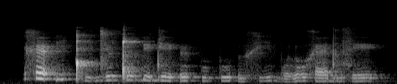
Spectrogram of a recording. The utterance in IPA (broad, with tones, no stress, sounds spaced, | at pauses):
x æ˦ ʔ i˧ ǃʰ i˨ d͡z ø˧ ǃ u˧ ɠ e˧ d e˦˨ ʔ ø˧ k u˨ k u˨˦ ʔ ɯ˨ x i˨˦ b o˨ l o˧ x æ˧ d ɯ˧ s e˦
